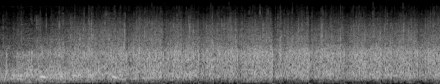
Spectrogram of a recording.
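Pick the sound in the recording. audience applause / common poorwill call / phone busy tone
audience applause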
